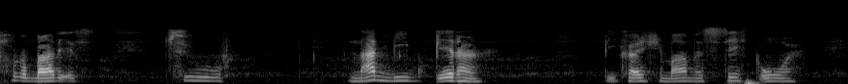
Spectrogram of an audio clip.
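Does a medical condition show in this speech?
Yes: cerebral palsy.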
